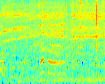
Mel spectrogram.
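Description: Electric motor of a child's battery-powered ride-on toy car whirring steadily as it drives, with short voices around it.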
